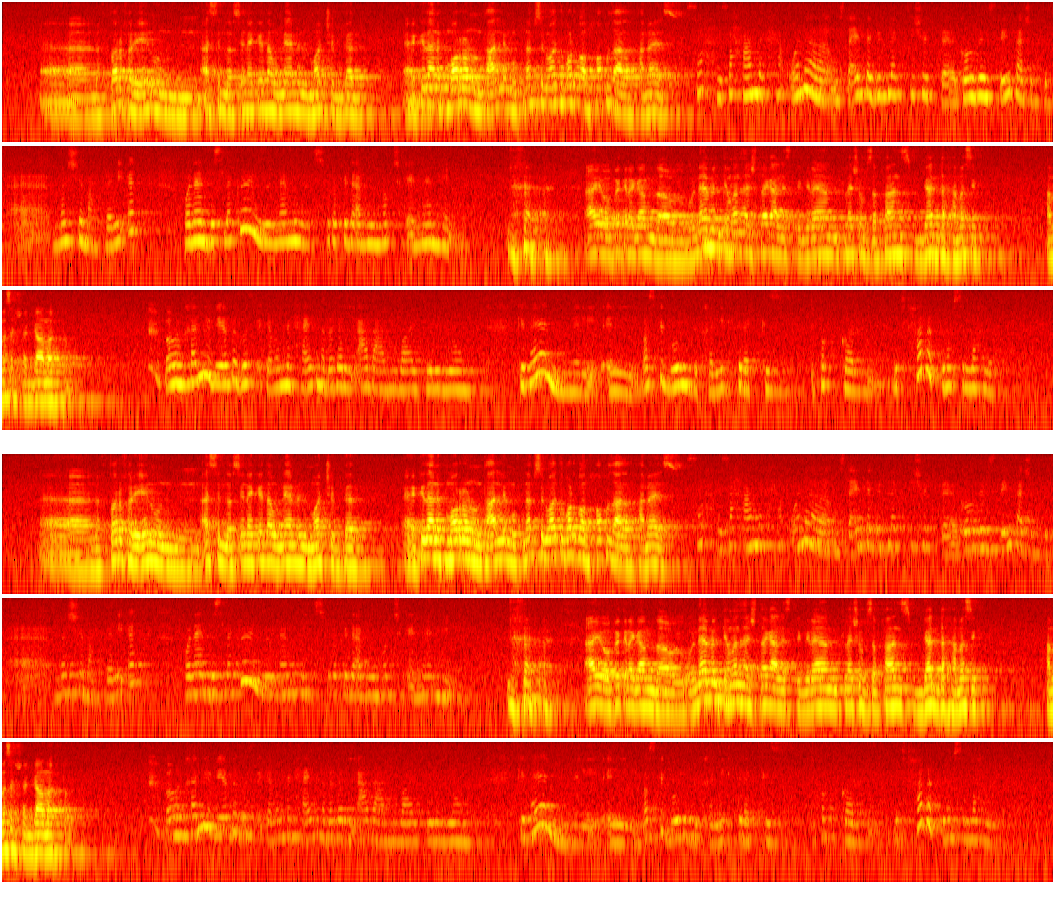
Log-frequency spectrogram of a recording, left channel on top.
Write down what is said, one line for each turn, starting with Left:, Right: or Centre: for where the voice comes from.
Right: آه نختار فريقين ونقسم نفسنا كده ونعمل ماتش بجد آه كده هنتمرن ونتعلم وفي نفس الوقت برضه هنحافظ على الحماس
Left: صح صح عندك حق وانا مستعدة اجيب لك تيشرت جولدن ستيت عشان تبقى ماشية مع فريقك وانا البس لاكرز ونعمل صورة كده قبل الماتش كأنها نهائي
Right: <laughs> ايوه فكره جامده قوي ونعمل
Left: <laughs>
Right: كمان هاشتاج على الانستجرام كلاش اوف ذا فانز بجد حماسك حماسك شجعنا اكتر
Left: ما هو نخلي الرياضة جزء كمان من حياتنا بدل القعدة على الموبايل طول اليوم كفاية إن ال- الباسكت بول بتخليك تركز تفكر وتتحرك في نفس اللحظة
